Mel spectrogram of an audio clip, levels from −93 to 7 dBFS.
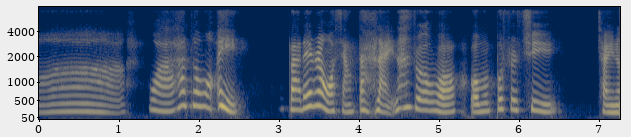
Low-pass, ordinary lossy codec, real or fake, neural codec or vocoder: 7.2 kHz; none; fake; codec, 16 kHz in and 24 kHz out, 0.9 kbps, LongCat-Audio-Codec, fine tuned four codebook decoder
